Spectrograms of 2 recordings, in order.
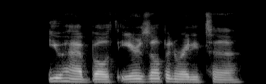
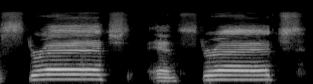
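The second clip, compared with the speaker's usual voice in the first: very slow, high, louder drawn-out reading; slow-motion straining narration; stretched out; 8 semitones higher, 4 dB louder, much slower than usual. A narrator's reading. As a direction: draw it out like reaching as far as you can. Sophia straining on climbing wall.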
